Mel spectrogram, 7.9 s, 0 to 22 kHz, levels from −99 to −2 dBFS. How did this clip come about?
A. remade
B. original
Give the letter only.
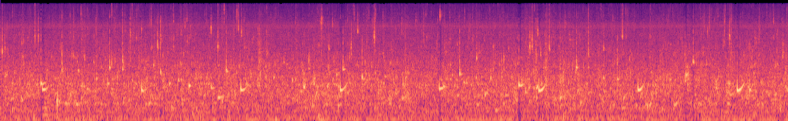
B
